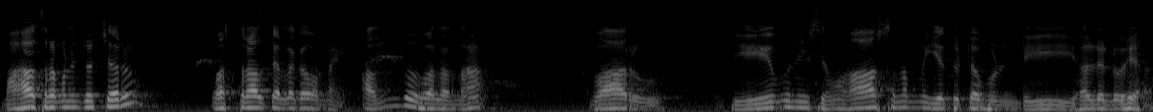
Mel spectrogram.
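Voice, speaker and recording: A middle-aged pastor preaching a sermon, swinging from quiet storytelling to loud, impassioned passages. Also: male voice, medium pitch, slow pace, pauses often, slight background noise.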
